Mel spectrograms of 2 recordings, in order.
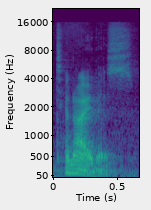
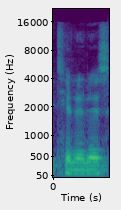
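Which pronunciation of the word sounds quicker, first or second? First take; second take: second; first. First: The word is pronounced in the slower way. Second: The word is pronounced in the quicker way. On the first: "quicker than tinnitus" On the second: "I say tinnitus because, frankly, you can say it quicker"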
